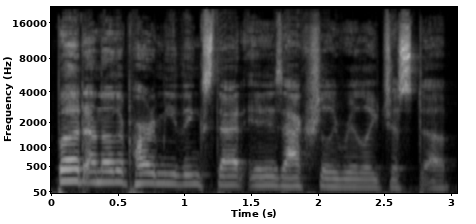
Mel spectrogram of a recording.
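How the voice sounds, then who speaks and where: A man playing an awkward, considerate ex-boyfriend in an improvised audio roleplay, speaking conversationally in a halting, stammering way. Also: fairly high pitch, expressive, a little mellow, clear, resonant tone, close to an everyday voice. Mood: reflective, tentative. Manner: hesitant, halting, stammering, with nervous chuckles. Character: awkward, considerate young ex-boyfriend, nervously teasing.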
